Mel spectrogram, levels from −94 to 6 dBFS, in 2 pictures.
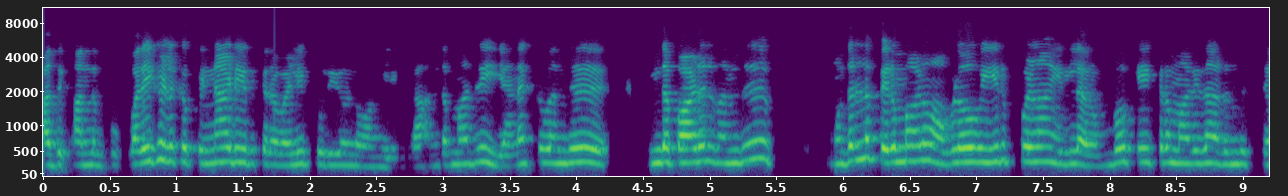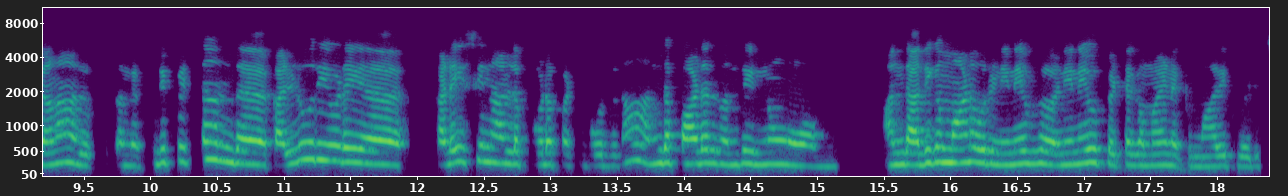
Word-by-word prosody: அது 225 +1 -3
அந்த 225 0 -5 0.3
வரிகளுக்கு 290 +1 +3
பின்னாடி 280 +2 +1
இருக்குற 255 -3 -6
வலி 225 +2 -1
புரியுன்னுவாங்க 215 -4 -8
இல்லீங்களா? 185 +2 -11
அந்த 220 - -6
மாதிரி 255 +4 -2 0.2
எனக்கு 250 +4 -4
வந்து, 270 +2 +3 0.6
இந்த 285 - +6
பாடல் 285 +2 +5
வந்து 265 +5 -1 0.6
முதல்ல 300 +8 +4
பெரும்பாலும் 300 +2 +4
அவ்வளவு 275 +2 +5
ஈர்ப்புல்லாம் 290 -1 +1
இல்ல. 245 - -3 0.2
ரொம்ப 225 +6 -5 0.2
கேக்குற 280 0 -1
மாரி 255 0 -2
தான் 260 - +2
இருந்துச்சு. 240 0 -5
ஆனா, 265 +3 -3
அது 215 - -5 0.3
அந்த 210 -1 -7
குறிப்பிட்ட 275 +6 -7 0.2
அந்த 270 -2 +1 0.3
கல்லூரியுடைய 300 +1 +1 0.6
கடைசி 275 +5 -2
நாள்ல 250 -2 -1
போடப்பட்ட 230 +6 -4
போது 210 -1 -10
தான், 310 0 -5
அந்த 260 +2 +1
பாடல் 255 +1 +2
வந்து 240 +3 -4
இன்னும் 235 -1 0 0.7
அந்த 235 +1 0
அதிகமான 270 +2 +3
ஒரு 260 - 0
நினைவுக 250 +2 -1 0.2
நினைவு 255 +4 +1
பெட்டகமா 220 -1 -4
எனக்கு 205 -2 -7
மாறி 195 +1 -5
போய்டுச்சு. 195 0 -12
255 Hz, 160 wpm, -23 LUFS, 230-280 Hz, 0.7 s, இந்த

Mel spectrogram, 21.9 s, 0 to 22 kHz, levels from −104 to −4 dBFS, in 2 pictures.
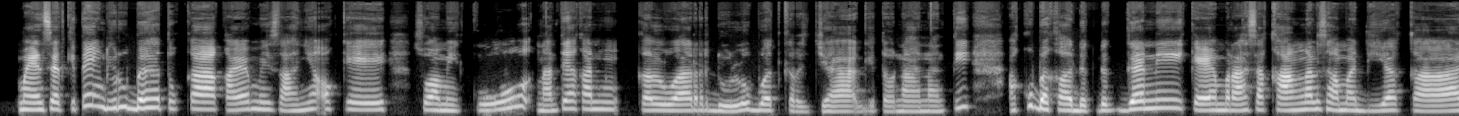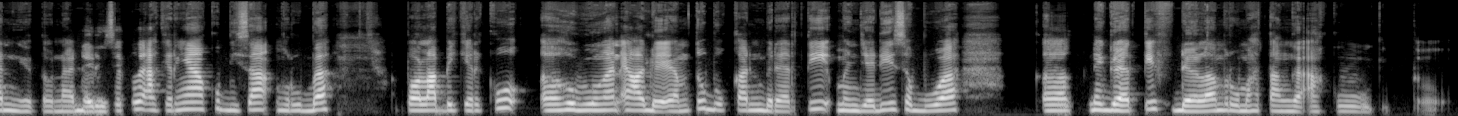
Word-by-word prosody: mindset 240 +1 +5
kita 250 +10 -2
yang 340 - -1
dirubah 285 0 +3
tuh, 260 -1 -9
Kak, 245 -2 +5
kayak 225 +4 +1
misalnya, 230 0 -3
"Oke, 240 -2 -2 0.2
suamiku 215 - -1
nanti 195 +4 -3
akan 250 -1 -2 0.2
keluar 205 -1 +2 0.2
dulu 195 +4 -1
buat 210 -1 0
kerja," 180 -1 -4
gitu. 180 -1 -10
Nah, 175 0 -4
nanti 190 - -5 0.3
aku 370 - -3
bakal 225 - +3
deg-degan 205 +7 +2
nih, 290 0 +1
kayak, 215 -1 +5
merasa 215 +2 +1
kangen 225 +3 +4
sama 215 -3 0
dia 200 +3 -2
kan, 190 +1 +2
gitu. 175 0 -9
Nah, 175 0 -5
dari 175 -2 0
situ 200 +8 -5
akhirnya 220 +2 +1
aku 250 -1 -10
bisa 230 +3 0
ngerubah, 200 +3 0 0.6
pola 210 0 +6
pikirku, 205 - -4 0.2
eee, 210 +1 +2
hubungan 215 0 +1
LDM 190 -3 +2
tuh, 270 - -3
bukan 210 -2 -3
berarti 225 +8 -3
menjadi 200 +2 -2
sebuah, 210 0 +1 0.7
eee, 200 0 +1 0.2
negatif 215 +3 +2
dalam 190 +1 +2
rumah 190 -2 -3
tangga 180 -2 -3
aku, 175 0 -10
gitu. 470 +2 -26
210 Hz, 150 wpm, -23 LUFS, 195-240 Hz, 0.7 s, pola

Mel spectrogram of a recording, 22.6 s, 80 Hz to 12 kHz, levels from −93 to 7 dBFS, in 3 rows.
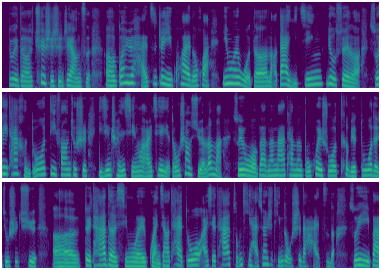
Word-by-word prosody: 对 225 -2 +1
的， 175 -2 -2
确 295 - -1
实 185 -8 -1
是 180 0 -3
这 200 - -1
样 165 -4 +2
子。 160 -2 -6 0.3
呃， 185 0 +2
关 275 +11 +1
于 290 0 +4
孩 265 - -2
子 180 +10 -5
这 265 0 +1
一 215 -2 +2
块 235 -1 +1
的 185 0 0
话， 205 0 -1 0.2
因 270 +1 +3
为 265 -1 +4
我 210 -9 +1
的 165 -1 +3
老 170 - -3
大 235 +1 +4
已 175 -8 -4
经 235 - 0
6 255 -3 +1
岁 195 -3 +2
了， 150 -3 0 0.2
所 230 +1 -1
以 255 0 +4
他 265 +2 -2
很 165 - -5
多 220 - +1
地 240 0 -3
方 220 0 -1
就 220 0 -2
是 195 -3 -1 0.2
已 165 - -1
经 200 +5 +1
成 195 -1 -1
型 175 -4 -2
了， 180 0 0
而 165 +2 +1
且 200 0 +1
也 165 - +1
都 175 +3 -1
上 265 +3 -1
学 150 -11 0
了 220 +10 +2
嘛。 215 -5 0 0.2
所 210 - +2
以 215 - +8
我 185 -6 +4
爸 205 +3 0
爸 190 - -4
妈 195 - 0
妈 200 0 +1
他 210 0 -5
们 200 -1 0
不 175 -1 -3
会 215 +2 +4
说 190 -1 0
特 225 - -3
别 175 -2 +2
多 200 +4 +1
地 185 -3 +3
就 170 - -3
是 170 -1 -6
去， 165 -1 -1 0.3
呃， 150 -1 +2
对 200 -3 +4
他 205 +2 +1
的 200 -5 +4
行 170 0 -1
为 160 0 +5
管 160 -4 0
教 175 +4 -1
太 200 +1 -1
多。 205 +4 +2
而 - - -2
且 190 0 -2
他 220 +4 0
总 205 +4 -7
体 220 -2 -7
还 155 -5 -5
算 245 +7 -4
是 225 - -12
挺 185 -2 -5
懂 170 -6 -2
事 195 - -4
的 170 - -3
孩 - - -8
子 160 - -13
的， - - -4 0.3
所 200 +1 +1
以， 200 -4 +4
爸 200 +3 +1
195 Hz, 255 characters per minute, -32 LUFS, 175-220 Hz, 0.3 s, 以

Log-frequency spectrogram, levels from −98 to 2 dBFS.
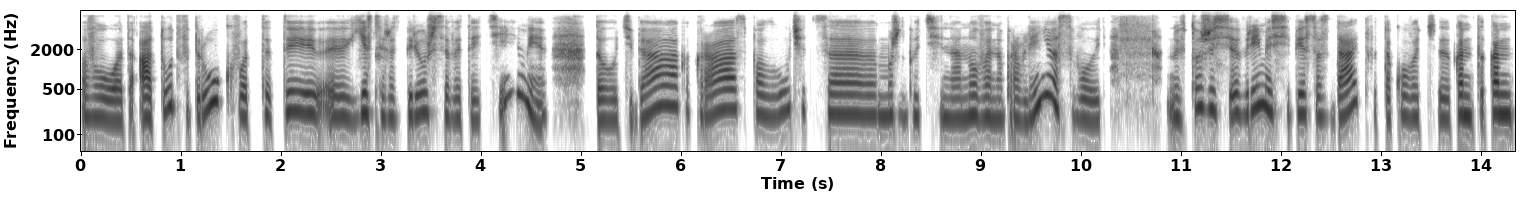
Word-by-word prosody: вот. 175 -3 -1
А 185 - +8
тут 260 +8 -3
вдруг, 265 - +2 0.2
вот 190 -1 0
ты, 200 - -4
ты, 225 -2 +3
э, 190 -2 -1 0.2
если 205 -2 -1
разберёшься 195 +2 -1
в 175 - -11
этой 165 -2 -6
теме, 335 - -2 0.5
то 170 0 0
у 170 - -4
тебя 270 +12 +1
как 230 - -11
раз 245 +3 +3
получится, 210 -1 -1
может 195 0 -1
быть, 190 - -5
и - - -6
на 180 0 -3
новое 190 0 -1
направление 180 - 0
освоить. 180 - -2 0.6
Ну, - - -6
и - - -2
в 175 - -11
то 260 - -1
же 250 -2 +8
се 210 -2 +1
время 245 +5 +3
себе 210 -1 0
создать 190 - +2
вот - - -18
такого 190 +2 -4
че 180 -1 -4
конт 200 -2 +3
конт 210 -2 +6
200 Hz, 165 wpm, -26 LUFS, 185-230 Hz, 0.6 s, А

